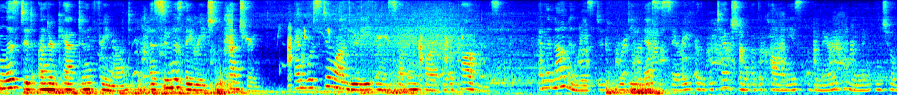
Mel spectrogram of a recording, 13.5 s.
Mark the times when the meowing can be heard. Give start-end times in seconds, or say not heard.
not heard.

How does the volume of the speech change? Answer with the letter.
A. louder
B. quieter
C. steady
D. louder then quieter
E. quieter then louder
B.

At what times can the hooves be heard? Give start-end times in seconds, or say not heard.
0.0-3.9.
